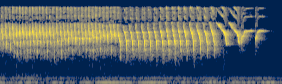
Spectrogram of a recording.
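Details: Canary used to prompt other canaries to sing, giving a long rapid trill that slows into distinct repeated notes, then a few sharp sweeping whistles before fading.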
